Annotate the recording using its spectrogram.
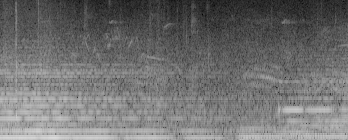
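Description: Background score of held low notes, dipping softer just before a new chord enters about three seconds in.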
